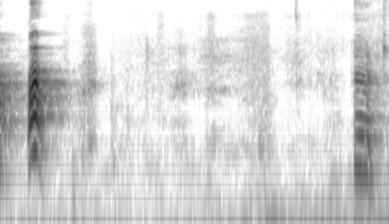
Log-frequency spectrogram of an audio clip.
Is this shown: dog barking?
yes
